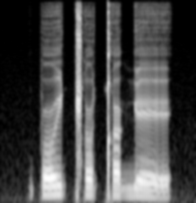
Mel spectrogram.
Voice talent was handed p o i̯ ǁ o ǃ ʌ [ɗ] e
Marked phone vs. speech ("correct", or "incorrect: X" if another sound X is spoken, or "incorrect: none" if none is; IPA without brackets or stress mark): incorrect: ɠ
